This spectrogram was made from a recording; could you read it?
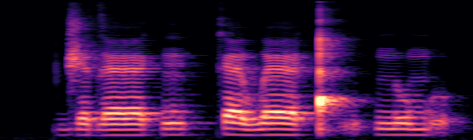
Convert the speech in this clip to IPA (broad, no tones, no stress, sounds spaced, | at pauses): d͡ʒ æ d æː k ẽ | k æ w æː ǃʰ ṵ | n o m o̰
